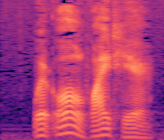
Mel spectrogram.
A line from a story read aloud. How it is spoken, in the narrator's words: murmured Jordan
